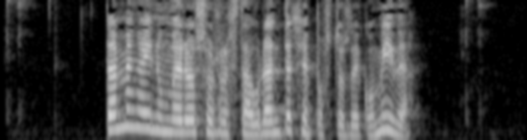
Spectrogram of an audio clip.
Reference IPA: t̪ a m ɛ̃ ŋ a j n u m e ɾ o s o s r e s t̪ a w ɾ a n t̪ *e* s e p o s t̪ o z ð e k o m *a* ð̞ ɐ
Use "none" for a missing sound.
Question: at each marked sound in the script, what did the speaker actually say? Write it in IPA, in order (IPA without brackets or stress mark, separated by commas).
e, i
